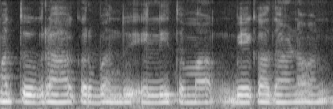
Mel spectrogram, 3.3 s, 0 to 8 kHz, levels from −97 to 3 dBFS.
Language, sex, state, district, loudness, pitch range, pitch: Kannada, female, Karnataka, Dakshina Kannada, -14 LUFS, 200-210 Hz, 205 Hz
